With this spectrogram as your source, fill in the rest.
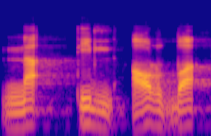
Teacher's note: نأتی، اب تی میں دیکھیے یا کے اوپر نیچے کچھ بھی نہیں، تا کے نیچے زیر ہے، اور اس کے بعد العد میں لام ساکن ہے تو تا کو براہ راست لام سے ملائیں گے · را کو مفخم موٹا اور پر کر کے ادا کریں گے، اس لیے کہ را ساکن ہے اور اس سے پہلے والے حرف کے اوپر زبر ہے۔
